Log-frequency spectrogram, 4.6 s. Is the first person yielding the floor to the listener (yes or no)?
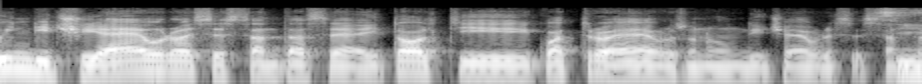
yes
